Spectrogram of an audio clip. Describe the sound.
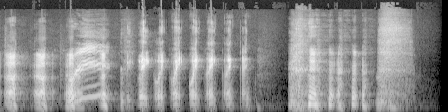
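A voice imitates a pig, letting out a rapid run of about a dozen loud grunting oinks, then, after a short pause, a second quicker burst of snorty squeals.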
